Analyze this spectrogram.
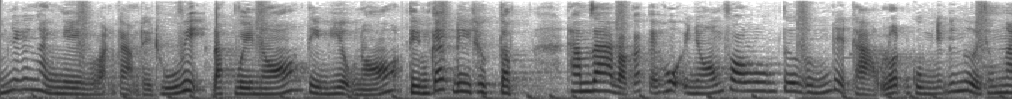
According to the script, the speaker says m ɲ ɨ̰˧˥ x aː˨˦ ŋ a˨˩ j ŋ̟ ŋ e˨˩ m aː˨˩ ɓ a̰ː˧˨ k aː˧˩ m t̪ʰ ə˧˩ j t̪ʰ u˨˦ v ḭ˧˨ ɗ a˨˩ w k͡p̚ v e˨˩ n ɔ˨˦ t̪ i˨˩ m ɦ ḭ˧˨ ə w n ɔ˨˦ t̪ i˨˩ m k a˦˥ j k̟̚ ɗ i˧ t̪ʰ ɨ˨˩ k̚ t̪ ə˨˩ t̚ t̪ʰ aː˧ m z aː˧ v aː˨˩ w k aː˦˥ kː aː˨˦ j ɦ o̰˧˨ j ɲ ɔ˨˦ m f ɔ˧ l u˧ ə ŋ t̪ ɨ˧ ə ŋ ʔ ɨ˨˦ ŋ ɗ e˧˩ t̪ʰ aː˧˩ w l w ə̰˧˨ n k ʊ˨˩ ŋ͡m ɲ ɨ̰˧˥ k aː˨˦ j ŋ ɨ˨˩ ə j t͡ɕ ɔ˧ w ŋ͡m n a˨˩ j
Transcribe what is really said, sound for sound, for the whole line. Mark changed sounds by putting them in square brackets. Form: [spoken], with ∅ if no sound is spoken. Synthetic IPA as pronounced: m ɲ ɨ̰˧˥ [k] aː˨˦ ŋ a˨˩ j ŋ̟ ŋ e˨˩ m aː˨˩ ɓ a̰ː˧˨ k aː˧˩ m t̪ʰ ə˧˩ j t̪ʰ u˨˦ v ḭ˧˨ ɗ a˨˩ w k͡p̚ v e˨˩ n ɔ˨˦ t̪ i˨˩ m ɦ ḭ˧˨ ə w n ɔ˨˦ t̪ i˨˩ m k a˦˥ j k̟̚ ɗ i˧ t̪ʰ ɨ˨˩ k̚ t̪ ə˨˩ [p̚] t̪ʰ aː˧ m z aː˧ v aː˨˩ w k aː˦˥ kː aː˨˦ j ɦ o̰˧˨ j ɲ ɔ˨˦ m f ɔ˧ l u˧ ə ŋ t̪ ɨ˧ ə ŋ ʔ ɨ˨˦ ŋ ɗ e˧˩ t̪ʰ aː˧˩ w l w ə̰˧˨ n k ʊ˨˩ ŋ͡m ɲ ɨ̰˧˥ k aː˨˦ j ŋ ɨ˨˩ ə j t͡ɕ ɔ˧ w ŋ͡m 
